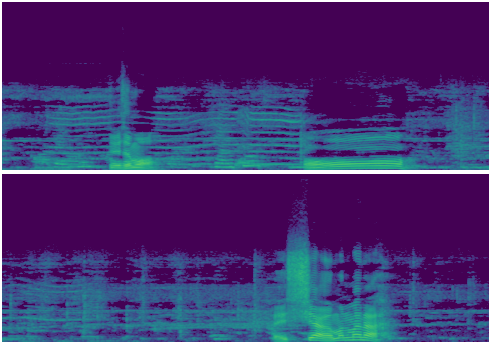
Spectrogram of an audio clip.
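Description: A young child squeals and calls out excitedly nearby.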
